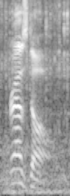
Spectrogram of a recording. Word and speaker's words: Grasdale: Well, apparently I've been saying Dale's name wrong for years. Grasdale. I will do my best to remember that.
